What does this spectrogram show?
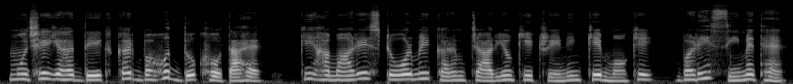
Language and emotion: Hindi, sad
